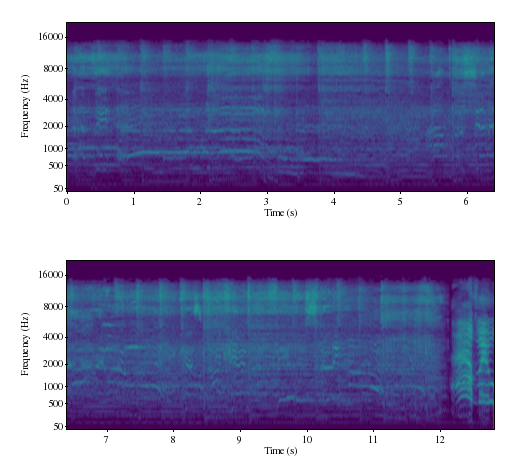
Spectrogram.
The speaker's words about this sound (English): Hold on. I just want that scream. She has like a scream.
